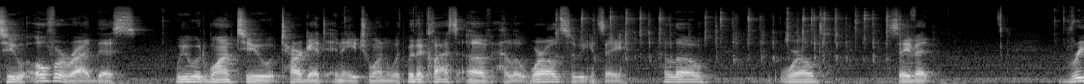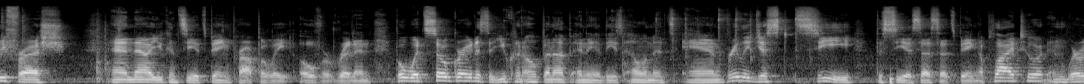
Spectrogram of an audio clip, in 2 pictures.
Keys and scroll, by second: 8.6 super+s, 8.9 super+Tab, 10.9 super+r.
